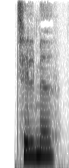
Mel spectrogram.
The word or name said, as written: tilmed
